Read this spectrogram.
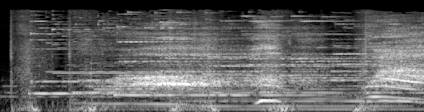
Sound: gasps

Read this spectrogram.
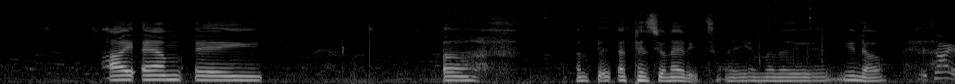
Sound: hebrew

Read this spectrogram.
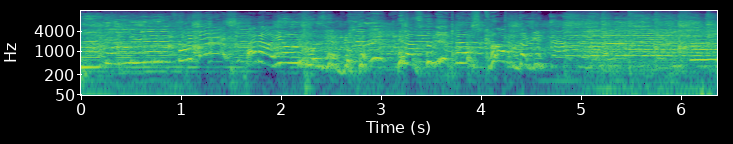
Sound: screams

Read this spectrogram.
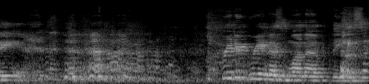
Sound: laughter

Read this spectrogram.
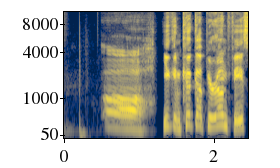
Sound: groans loudly

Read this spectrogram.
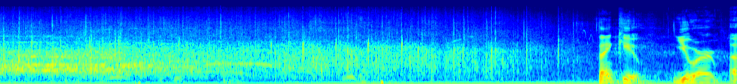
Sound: applause

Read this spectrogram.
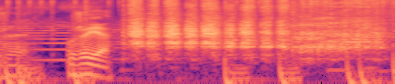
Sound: scratching

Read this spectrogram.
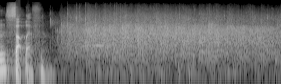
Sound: audience applauds

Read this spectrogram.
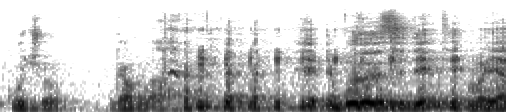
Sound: both laugh

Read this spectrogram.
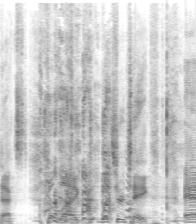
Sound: laughing

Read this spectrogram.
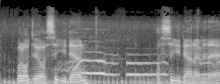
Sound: woman cries

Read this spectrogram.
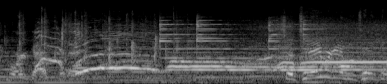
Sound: applause; bell ringing and steam whistle

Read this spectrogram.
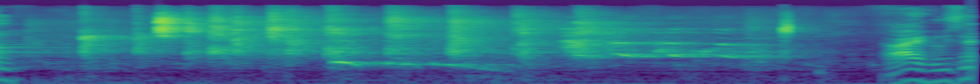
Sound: contestants clapping

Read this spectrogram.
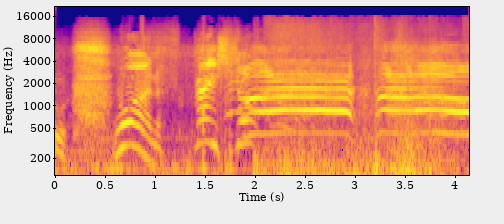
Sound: yells

